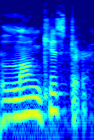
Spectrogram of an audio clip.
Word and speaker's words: Lancaster: lancaster pennsylvania okay wait it's lancaster long kister if you're from that area it's debatable tell us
